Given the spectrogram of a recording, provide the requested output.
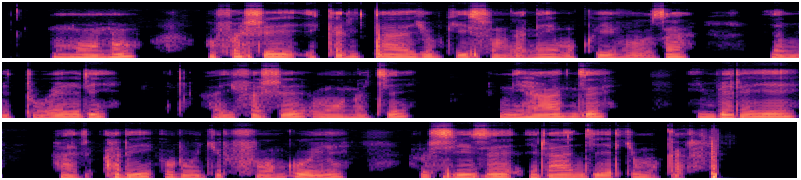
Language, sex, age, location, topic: Kinyarwanda, female, 18-24, Kigali, finance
